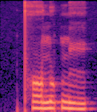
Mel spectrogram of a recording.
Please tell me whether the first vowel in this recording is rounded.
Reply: yes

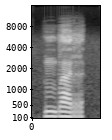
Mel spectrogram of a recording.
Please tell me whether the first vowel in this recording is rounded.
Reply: no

